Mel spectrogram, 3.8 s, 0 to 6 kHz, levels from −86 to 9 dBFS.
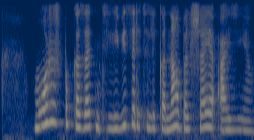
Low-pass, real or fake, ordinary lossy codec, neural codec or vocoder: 5.4 kHz; fake; MP3, 48 kbps; codec, 24 kHz, 0.9 kbps, DualCodec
